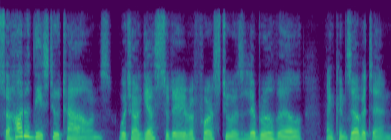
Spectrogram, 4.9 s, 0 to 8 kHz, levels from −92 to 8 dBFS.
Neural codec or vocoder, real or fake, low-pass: codec, 44.1 kHz, 2.6 kbps, DAC; fake; 7.2 kHz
